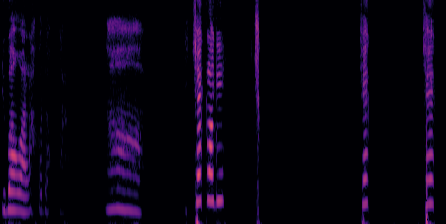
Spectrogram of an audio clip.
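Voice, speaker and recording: A woman Sunday school teacher telling a story to children in a lively way, often speaking to them directly. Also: a little high, slow, no echo.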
